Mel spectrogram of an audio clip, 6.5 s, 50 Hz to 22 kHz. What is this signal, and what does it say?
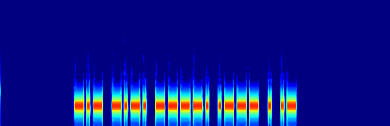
Morse code, heard as a keyed tone, about 23 wpm, 700 Hz. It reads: KC9JEA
